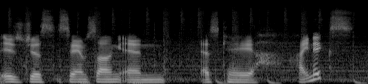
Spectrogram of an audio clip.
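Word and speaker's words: Hynix: The entire market is just Samsung and SK Heinix. Hinix. Is that how I pronounce that? I question it because I like want to pronounce things certain ways. Yes. Heinix.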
